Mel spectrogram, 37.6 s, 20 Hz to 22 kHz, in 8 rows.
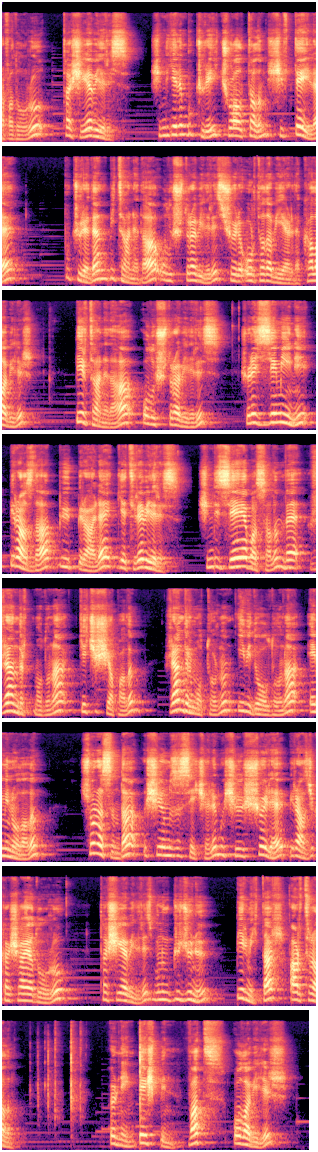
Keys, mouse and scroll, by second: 3.9 shift+d, 8.7 click, 10.1 shift+d, 13.5 s, 16.6 click, 17.6 z, 22.3 click, 25.9 click, 31.8-35.1 drag, 33.6 KP_0.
